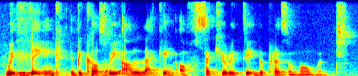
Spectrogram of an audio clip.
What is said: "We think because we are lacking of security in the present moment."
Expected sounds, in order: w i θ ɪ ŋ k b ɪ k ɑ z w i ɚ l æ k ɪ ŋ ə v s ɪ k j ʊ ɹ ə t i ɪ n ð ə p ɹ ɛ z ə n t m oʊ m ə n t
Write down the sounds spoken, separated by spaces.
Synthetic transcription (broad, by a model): w i θ ɪ ŋ k b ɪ k ɑ s w i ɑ l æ k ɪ ŋ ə f s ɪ k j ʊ ɹ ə t i ɪ n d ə p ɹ ɛ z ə n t m oʊ m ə n t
